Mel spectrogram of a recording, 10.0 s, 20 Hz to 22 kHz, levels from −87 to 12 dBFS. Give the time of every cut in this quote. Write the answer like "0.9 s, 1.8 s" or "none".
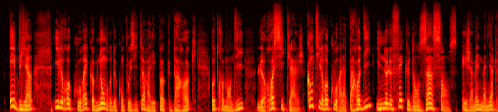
4.2 s, 6.1 s, 7.5 s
